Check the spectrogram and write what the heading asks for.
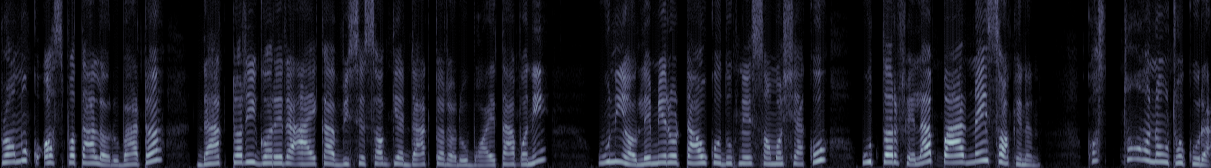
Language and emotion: Nepali, surprised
